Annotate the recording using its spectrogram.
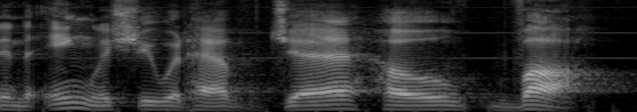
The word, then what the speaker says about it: Jehovah: In fact, you may find in some older Bibles, you may find the word Jehovah. Perhaps you have heard that. And so that is actually a German assigning vowel sounds, and instead of doing it like this, the Y has become kind of a hard sound, a J. And then instead of an A, you have an E here,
